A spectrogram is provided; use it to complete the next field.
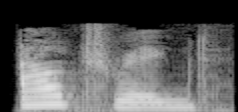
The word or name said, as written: outrigged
